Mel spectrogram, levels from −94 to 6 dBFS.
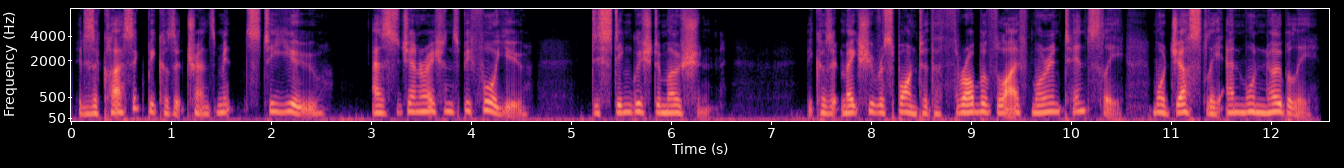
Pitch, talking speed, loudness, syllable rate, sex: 150 Hz, 155 wpm, -22 LUFS, 5.4 syllables/s, male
